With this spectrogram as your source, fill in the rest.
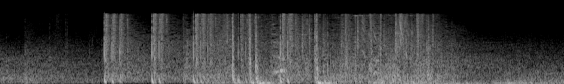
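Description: Rapid bursts of gunfire crack loudly.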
